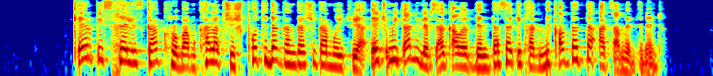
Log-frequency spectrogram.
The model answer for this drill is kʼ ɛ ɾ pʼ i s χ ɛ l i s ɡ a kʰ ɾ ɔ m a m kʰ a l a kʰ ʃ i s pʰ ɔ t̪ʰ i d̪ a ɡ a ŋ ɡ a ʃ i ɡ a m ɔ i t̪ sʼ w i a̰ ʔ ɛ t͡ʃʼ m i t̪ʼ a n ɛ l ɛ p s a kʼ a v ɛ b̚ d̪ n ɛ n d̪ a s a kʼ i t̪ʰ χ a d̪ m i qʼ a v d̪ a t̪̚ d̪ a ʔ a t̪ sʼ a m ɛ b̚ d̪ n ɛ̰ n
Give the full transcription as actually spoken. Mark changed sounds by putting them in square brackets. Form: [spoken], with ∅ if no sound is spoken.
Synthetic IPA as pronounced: kʼ ɛ ɾ pʼ i s χ ɛ l i s ɡ a kʰ ɾ ɔ [b] a m kʰ a l a kʰ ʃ i [ʃ] pʰ ɔ t̪ʰ i d̪ a ɡ a ŋ ɡ a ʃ i ɡ a m ɔ i t̪ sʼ w i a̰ ʔ ɛ t͡ʃʼ m i t̪ʼ a n [i] l ɛ p s a kʼ a v ɛ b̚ d̪ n ɛ n d̪ a s a kʼ i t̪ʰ χ a d̪ m i qʼ a v d̪ a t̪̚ d̪ a ʔ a t̪ sʼ a m ɛ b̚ d̪ n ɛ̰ n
